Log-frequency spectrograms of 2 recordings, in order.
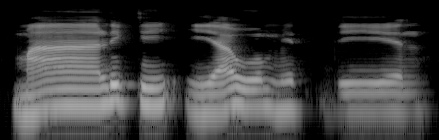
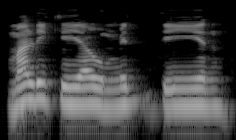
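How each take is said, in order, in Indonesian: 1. Huruf vokal pertama dari 'Maliki' dibaca panjang. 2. Huruf vokal pertama dari 'Maliki' dibaca pendek. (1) "Kita seringkali membaca panjang" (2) "dikosorkan atau dibaca pendek"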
